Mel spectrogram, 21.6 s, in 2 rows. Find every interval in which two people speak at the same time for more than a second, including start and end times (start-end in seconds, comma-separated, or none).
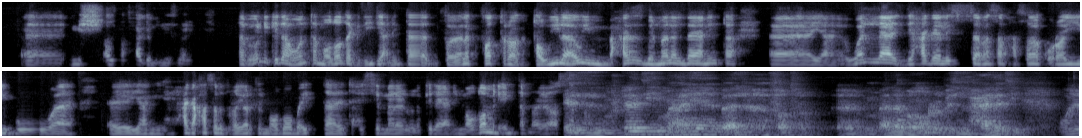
none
